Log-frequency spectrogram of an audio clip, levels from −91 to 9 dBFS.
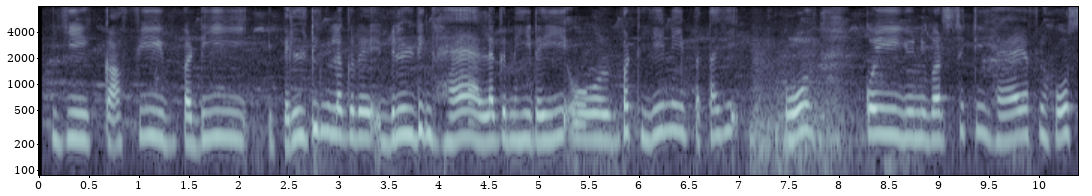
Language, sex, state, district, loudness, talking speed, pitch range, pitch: Hindi, female, Uttar Pradesh, Hamirpur, -20 LUFS, 145 wpm, 225-260 Hz, 235 Hz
